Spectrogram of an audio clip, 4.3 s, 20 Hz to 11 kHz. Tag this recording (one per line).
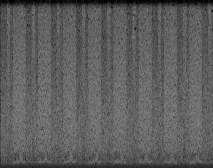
Mute-Synth-2
Mute-Synth-II
noise
rhythm
rhythmic
seamless-loop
